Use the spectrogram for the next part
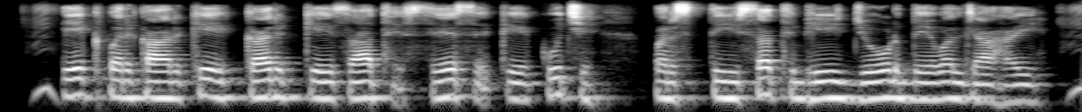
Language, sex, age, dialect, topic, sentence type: Magahi, male, 18-24, Central/Standard, banking, statement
